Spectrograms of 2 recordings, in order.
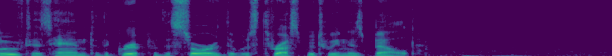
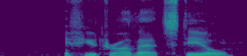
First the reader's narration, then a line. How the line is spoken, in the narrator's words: she said evenly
